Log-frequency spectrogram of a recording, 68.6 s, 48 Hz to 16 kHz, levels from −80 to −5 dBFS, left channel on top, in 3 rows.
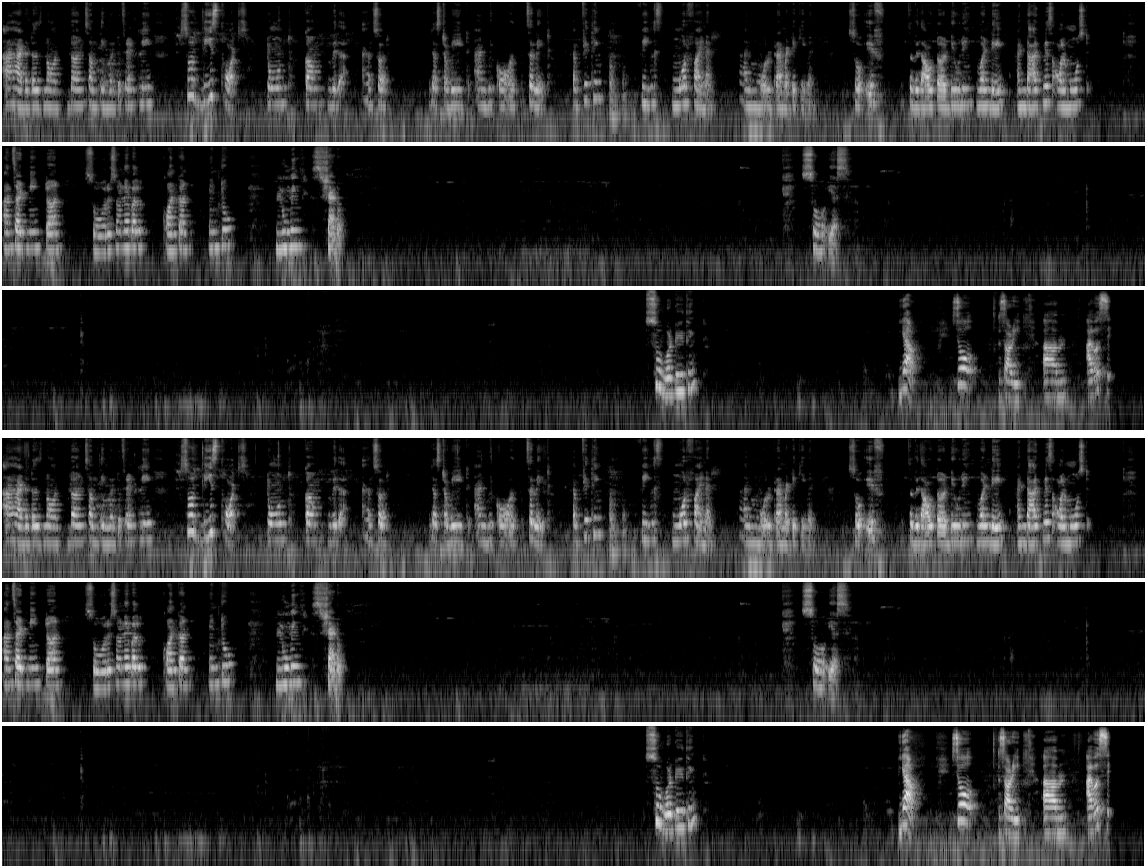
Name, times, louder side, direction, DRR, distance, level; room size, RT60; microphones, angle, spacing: voice 1, 0.0-3.0 3.5-4.9 5.3-5.7 6.1-6.9 7.2-7.7 8.5-10.9 11.4-12.5 12.8-13.1 13.4-14.3 14.7-16.3 16.9-17.6 18.1-21.7 22.5-24.1 24.5-25.7 26.1-26.7 27.0-27.5 27.8-27.9 28.3-29.7 38.5-39.8 58.6-59.6, right 3 dB, 5° right, 0.6 m, -31 dB
voice 2, 63.7-64.1 64.5-65.2 65.6-67.0 67.4-67.9, right 7 dB, 50° right, 0.3 m, -23 dB
2.7 x 2.3 x 2.3 m
head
